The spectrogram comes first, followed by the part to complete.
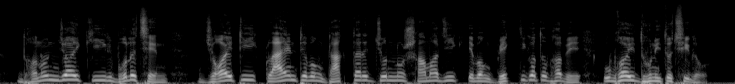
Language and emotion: Bengali, neutral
